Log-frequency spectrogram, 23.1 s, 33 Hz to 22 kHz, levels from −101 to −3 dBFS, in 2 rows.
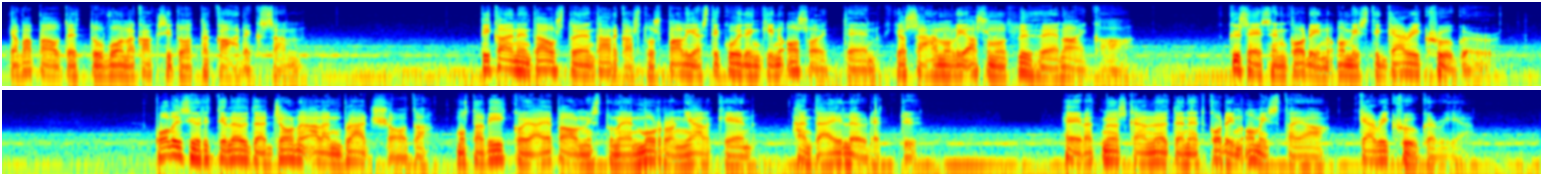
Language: Finnish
